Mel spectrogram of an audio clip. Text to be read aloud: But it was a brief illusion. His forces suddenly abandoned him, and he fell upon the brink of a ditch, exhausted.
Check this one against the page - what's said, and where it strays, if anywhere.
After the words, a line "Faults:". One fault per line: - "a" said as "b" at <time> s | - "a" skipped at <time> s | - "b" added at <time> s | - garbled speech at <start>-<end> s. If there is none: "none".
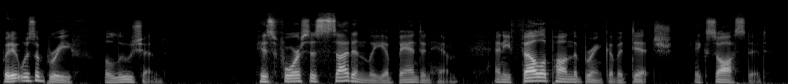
But it was a brief illusion. His forces suddenly abandoned him, and he fell upon the brink of a ditch, exhausted.
Faults:
none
